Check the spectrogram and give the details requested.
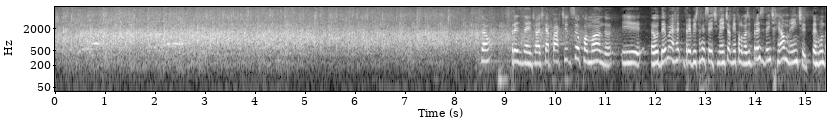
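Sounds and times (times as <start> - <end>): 
big round of applause from a crowd: 0.0 - 10.9
speech: 8.6 - 15.4.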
